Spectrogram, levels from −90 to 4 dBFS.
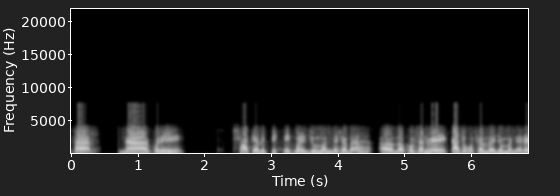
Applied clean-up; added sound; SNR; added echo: none; none; none; none.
